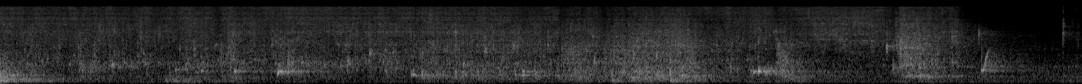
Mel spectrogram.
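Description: Water sprays steadily from a shower head onto a dog.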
